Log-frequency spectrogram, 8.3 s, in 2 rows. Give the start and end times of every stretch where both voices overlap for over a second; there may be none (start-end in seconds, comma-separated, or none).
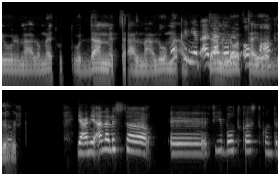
2.5-4.5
